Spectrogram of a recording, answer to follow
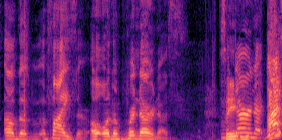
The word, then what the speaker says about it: Moderna: the second dose of the Pfizer or the Moderna's. See, Moderna. Did I you say said it right. Moderna? Moderna's. We don't want to get sued, so I'm You- gonna say it wrong. Moderna's.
